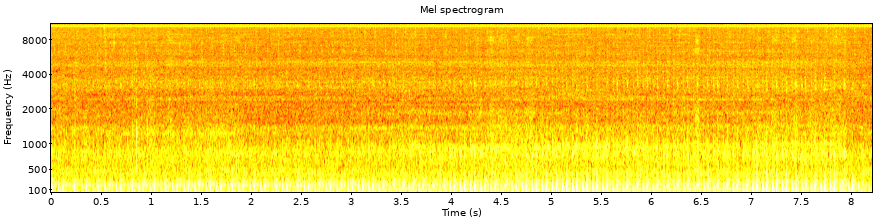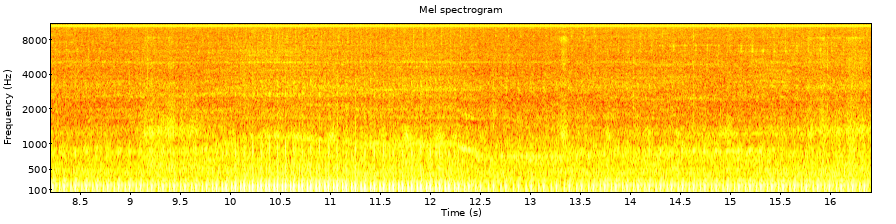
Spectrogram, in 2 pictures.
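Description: Yamaha V-Star 1100 Custom's air-cooled V-twin running at low speed with a steady pulsing exhaust. The throttle opens up a little twice, from about three seconds in and again around ten seconds, then eases back.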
